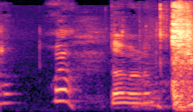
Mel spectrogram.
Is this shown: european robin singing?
no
